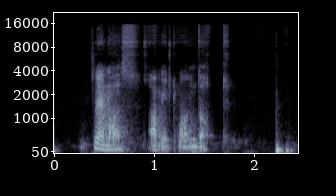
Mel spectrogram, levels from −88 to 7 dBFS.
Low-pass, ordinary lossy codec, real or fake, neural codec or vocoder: 14.4 kHz; Opus, 32 kbps; fake; codec, 44.1 kHz, 2.6 kbps, DAC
